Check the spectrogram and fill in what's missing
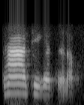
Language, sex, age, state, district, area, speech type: Bengali, female, 60+, West Bengal, Jhargram, rural, conversation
